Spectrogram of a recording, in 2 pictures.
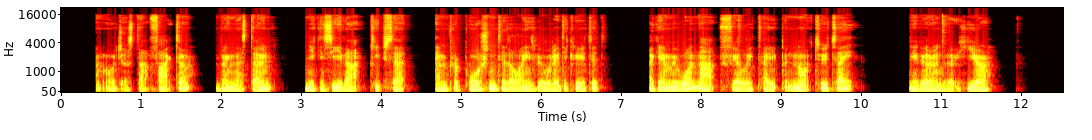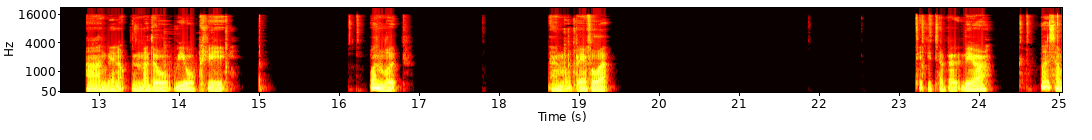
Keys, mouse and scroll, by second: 12.0 middle click, 14.3 ctrl+r, 18.9 ctrl+b, 22.6 middle click, 23.4 click, 24.6 click.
